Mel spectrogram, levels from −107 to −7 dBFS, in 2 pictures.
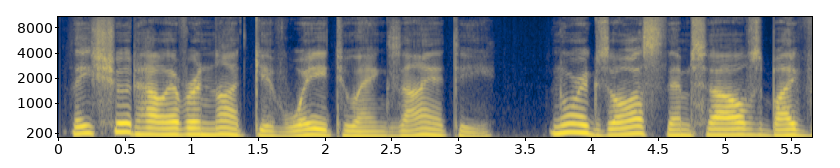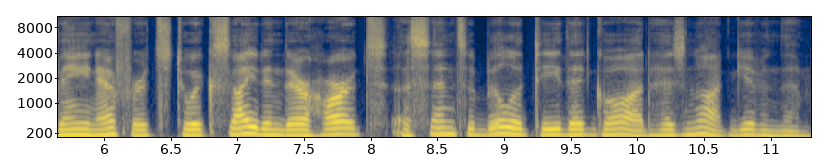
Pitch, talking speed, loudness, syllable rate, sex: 150 Hz, 145 wpm, -16 LUFS, 3.9 syllables/s, male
